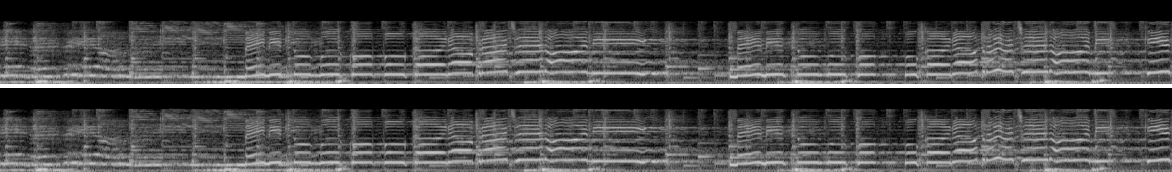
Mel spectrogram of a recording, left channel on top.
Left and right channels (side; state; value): both; identical; correlation 1.00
